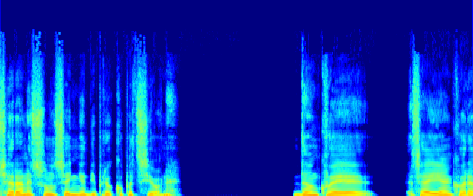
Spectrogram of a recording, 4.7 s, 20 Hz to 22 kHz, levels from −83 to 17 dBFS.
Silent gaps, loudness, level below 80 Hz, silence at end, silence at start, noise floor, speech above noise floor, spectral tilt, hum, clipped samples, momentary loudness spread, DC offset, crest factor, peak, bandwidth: none; -17 LUFS; -44 dBFS; 0 s; 0 s; -82 dBFS; 66 dB; -6 dB/octave; none; under 0.1%; 12 LU; under 0.1%; 16 dB; -2 dBFS; 17.5 kHz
